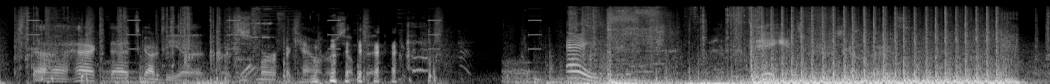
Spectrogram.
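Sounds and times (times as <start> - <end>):
speech: 0.4 - 4.5, 5.7 - 6.4
laughter: 2.9 - 4.7
rapid automatic gunfire in a video game: 7.4 - 10.4.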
